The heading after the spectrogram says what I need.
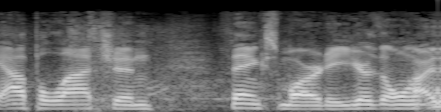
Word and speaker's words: Appalachian: It is Appalachin State and East Carolina.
